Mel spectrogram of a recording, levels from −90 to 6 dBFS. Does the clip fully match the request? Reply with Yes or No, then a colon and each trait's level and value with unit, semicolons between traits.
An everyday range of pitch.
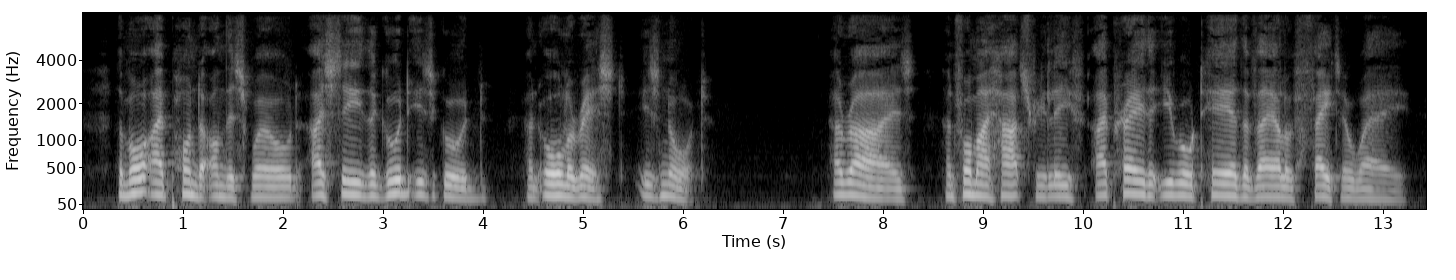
Yes: average, 3.2 semitones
